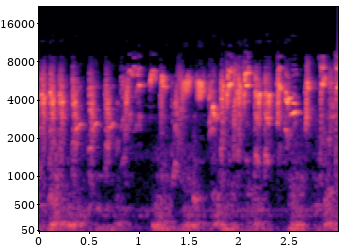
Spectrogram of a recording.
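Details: Red siskin, double pastel colour form, caged and in breeding condition in November 2023, pouring out a dense, unbroken warble of high chattering and buzzy notes, with quick rising and falling slurs; low thudding underneath.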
